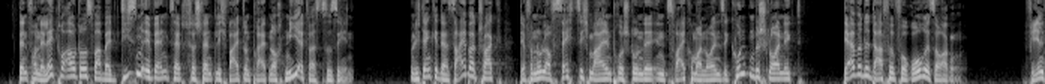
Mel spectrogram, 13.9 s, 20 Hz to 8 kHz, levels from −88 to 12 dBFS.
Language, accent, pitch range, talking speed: German, German, 135-185 Hz, 170 wpm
